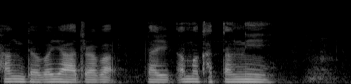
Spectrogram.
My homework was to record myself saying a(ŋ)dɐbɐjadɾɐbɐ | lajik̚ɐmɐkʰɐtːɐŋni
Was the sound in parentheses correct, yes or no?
yes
